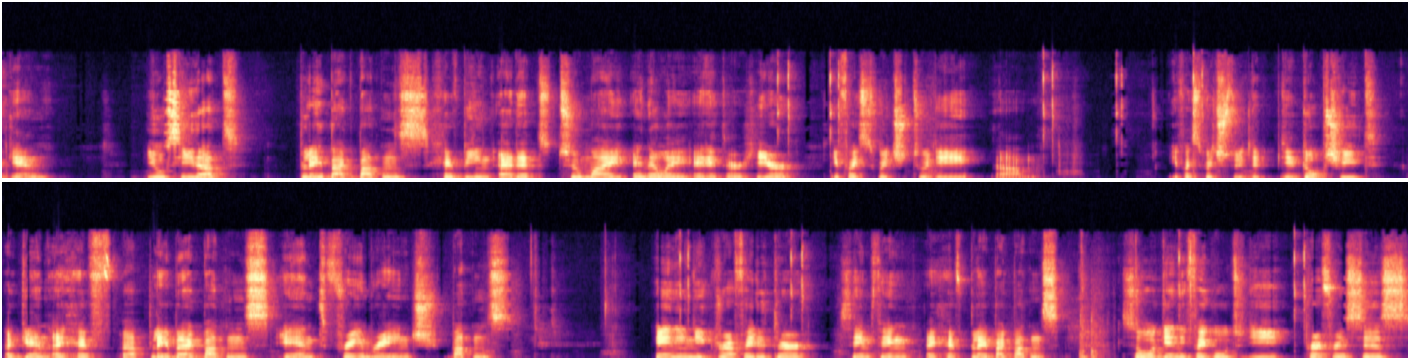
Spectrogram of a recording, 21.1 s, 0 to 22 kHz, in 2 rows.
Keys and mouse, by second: 9.0 click, 19.4-20.4 drag.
